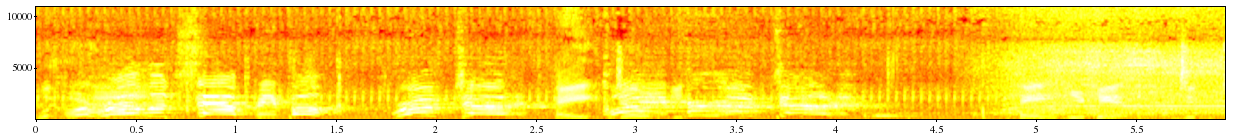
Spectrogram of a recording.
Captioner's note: screaming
